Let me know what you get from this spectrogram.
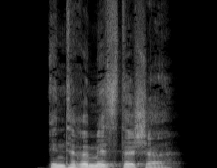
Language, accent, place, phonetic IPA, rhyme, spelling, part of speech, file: German, Germany, Berlin, [ɪntəʁiˈmɪstɪʃə], -ɪstɪʃə, interimistische, adjective, De-interimistische.ogg
- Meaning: inflection of interimistisch: 1. strong/mixed nominative/accusative feminine singular 2. strong nominative/accusative plural 3. weak nominative all-gender singular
